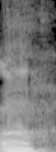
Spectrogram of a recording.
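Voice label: "uh", male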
